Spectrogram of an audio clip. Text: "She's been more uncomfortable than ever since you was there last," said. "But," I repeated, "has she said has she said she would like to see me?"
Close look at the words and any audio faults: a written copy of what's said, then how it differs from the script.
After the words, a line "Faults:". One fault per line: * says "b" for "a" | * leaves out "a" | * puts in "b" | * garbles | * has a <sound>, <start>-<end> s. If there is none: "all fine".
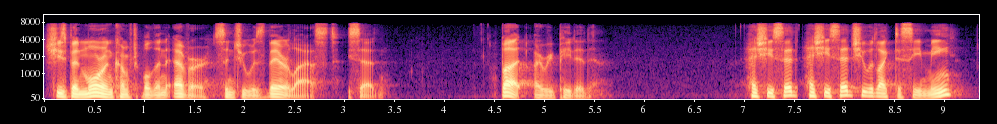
"She's been more uncomfortable than ever since you was there last," said. "But," I repeated, "has she said has she said she would like to see me?"
Faults:
all fine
